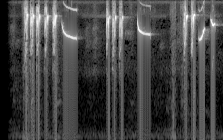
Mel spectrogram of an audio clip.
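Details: Javan sunbird singing actively, recording meant for tutoring and prompting other birds: three bursts of four or five rapid, very high chirps, each closing with a thin, drawn-out downslurred whistle, separated by short pauses.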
